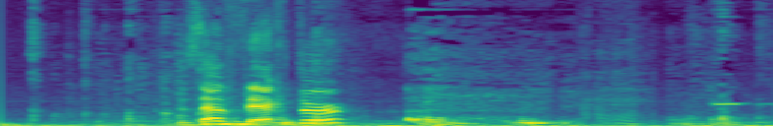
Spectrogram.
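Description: A young man exclaims with animation close to a microphone.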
